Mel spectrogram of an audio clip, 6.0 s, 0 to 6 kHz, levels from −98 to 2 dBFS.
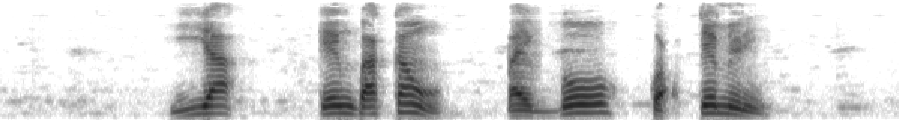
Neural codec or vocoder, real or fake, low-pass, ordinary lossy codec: none; real; 5.4 kHz; AAC, 32 kbps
